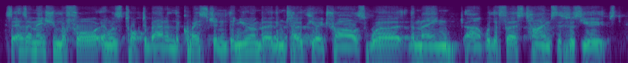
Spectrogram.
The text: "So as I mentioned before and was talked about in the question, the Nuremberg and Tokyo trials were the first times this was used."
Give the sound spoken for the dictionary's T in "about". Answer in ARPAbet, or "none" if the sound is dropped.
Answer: T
